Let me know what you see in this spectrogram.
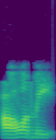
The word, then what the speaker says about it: Ptolemy: And Ptolemy is spelled P. T-O-L-E-M-Y. The P is silent, like with those ancient birds, you know.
